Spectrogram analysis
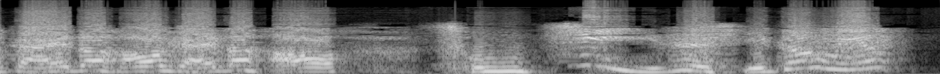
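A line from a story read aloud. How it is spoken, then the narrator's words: Smiling approval. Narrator (Chinese): 英王傅宝臣一笑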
